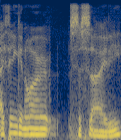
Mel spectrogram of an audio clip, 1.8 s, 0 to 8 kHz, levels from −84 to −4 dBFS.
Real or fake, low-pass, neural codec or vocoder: fake; 7.2 kHz; codec, 16 kHz in and 24 kHz out, 2.2 kbps, FireRedTTS-2 codec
